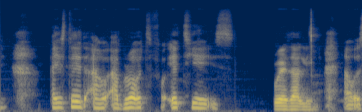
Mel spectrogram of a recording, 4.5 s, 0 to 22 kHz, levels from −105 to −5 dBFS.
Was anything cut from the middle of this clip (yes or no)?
no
